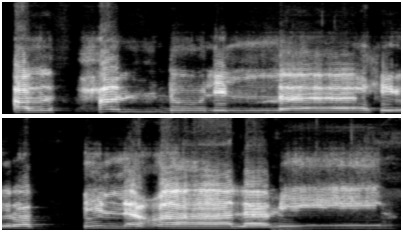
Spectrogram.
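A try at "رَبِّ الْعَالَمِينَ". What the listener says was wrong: রব্বিল বেশি গুনা করেছি কিন্তু অত হবে না হালকা আপনি হালকা করবেন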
